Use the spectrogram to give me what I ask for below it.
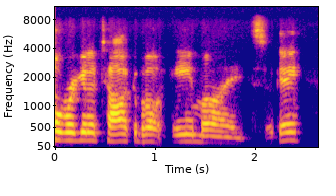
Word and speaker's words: amide: going to talk about amides okay sometimes people pronounce them amids um i worked with a british guy who called them amides so it doesn't matter what you call it as long as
